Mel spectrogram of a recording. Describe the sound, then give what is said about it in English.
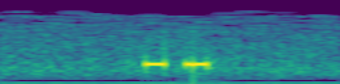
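DTMF tone beeps sent to an amateur radio repeater: two brief, clean, closely spaced tones over a faint steady hum and hiss on the radio channel. “and then you hear me cue out. And if I type it again, it'll do the same thing, and it'll beep. It's trying to turn on the wires mode on the repeater.”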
